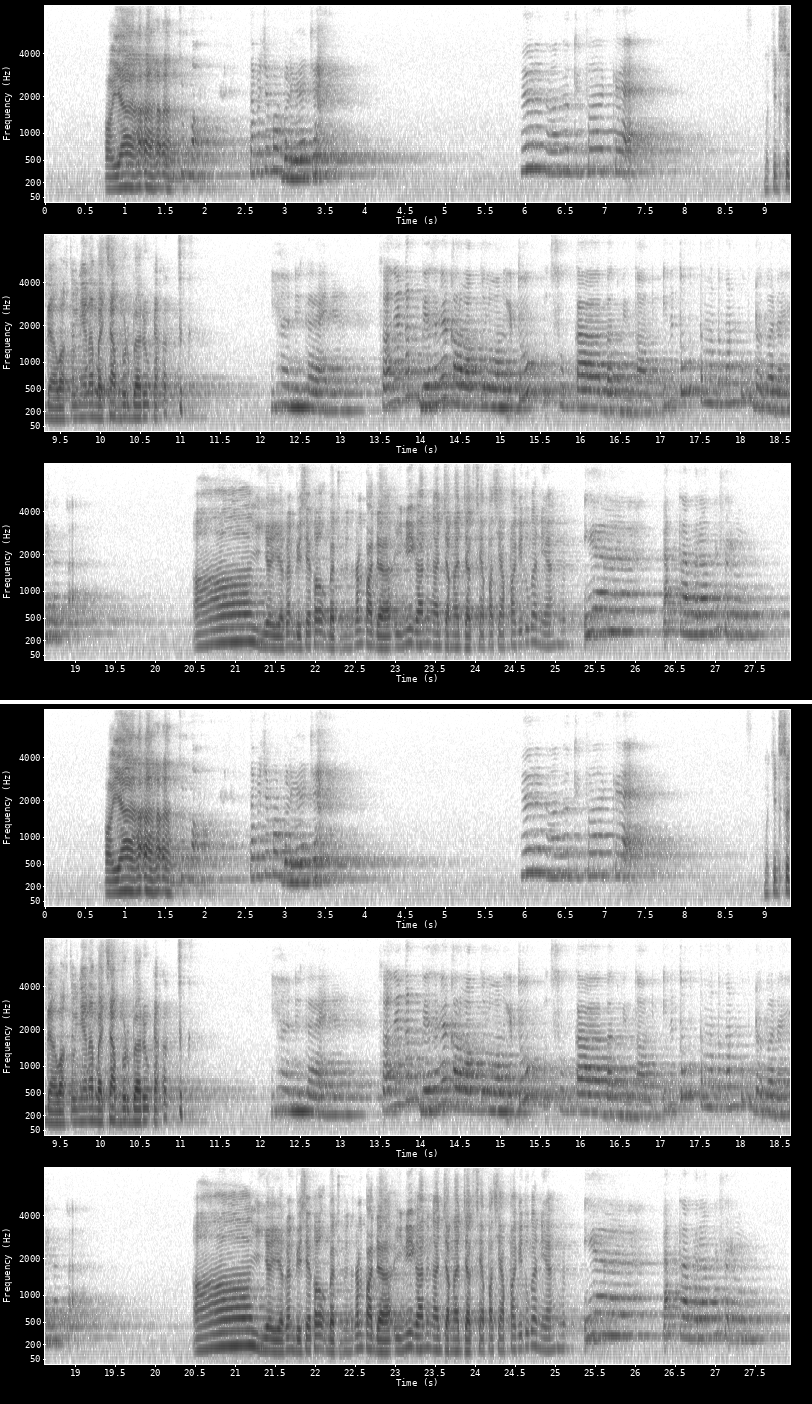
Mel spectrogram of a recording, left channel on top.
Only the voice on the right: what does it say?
Oh ya eh, eh,
eh.
Mungkin sudah waktunya
nambah
cabur baru Kak.
Ah iya iya kan biasanya kalau badminton kan pada ini kan ngajak-ngajak siapa-siapa gitu kan ya.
